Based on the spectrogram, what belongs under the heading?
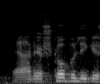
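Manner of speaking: usual speaking voice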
